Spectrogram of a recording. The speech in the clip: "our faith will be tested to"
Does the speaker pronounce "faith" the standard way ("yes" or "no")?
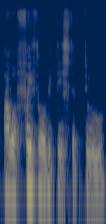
yes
